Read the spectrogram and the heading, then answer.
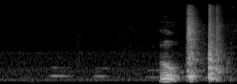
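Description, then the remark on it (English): Near the end of a wrestling match, a couple of loud metallic clanks sound as a steel chair is grabbed and set down, mixed with a burst of voices after a quiet stretch of faint tones. “We got a steel chair.”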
